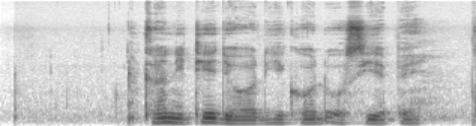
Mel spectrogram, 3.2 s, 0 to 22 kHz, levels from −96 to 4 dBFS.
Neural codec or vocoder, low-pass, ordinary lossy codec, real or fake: none; none; none; real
